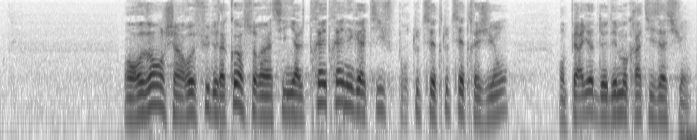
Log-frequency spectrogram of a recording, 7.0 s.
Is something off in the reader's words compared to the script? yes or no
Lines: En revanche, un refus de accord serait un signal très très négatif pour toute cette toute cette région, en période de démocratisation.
no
